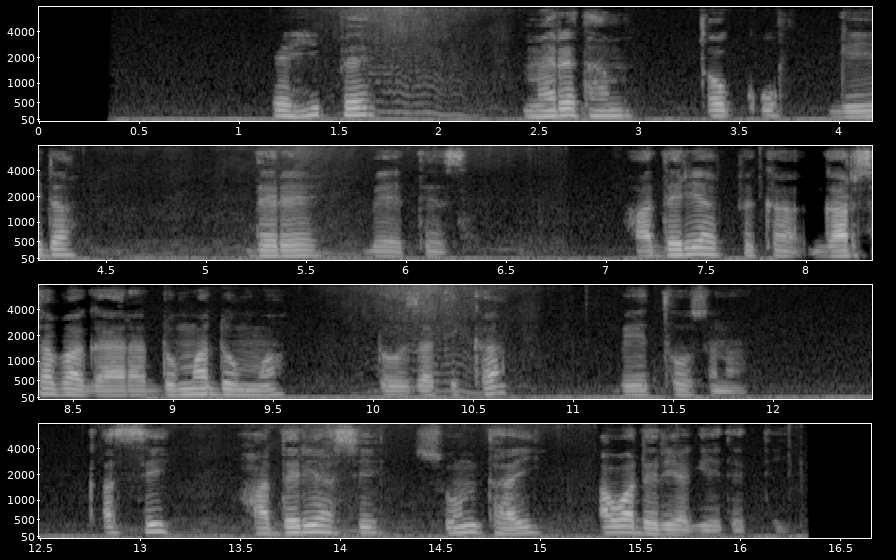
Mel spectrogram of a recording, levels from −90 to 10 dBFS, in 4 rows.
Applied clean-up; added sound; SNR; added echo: none; Zipper (clothing); 16 dB; none.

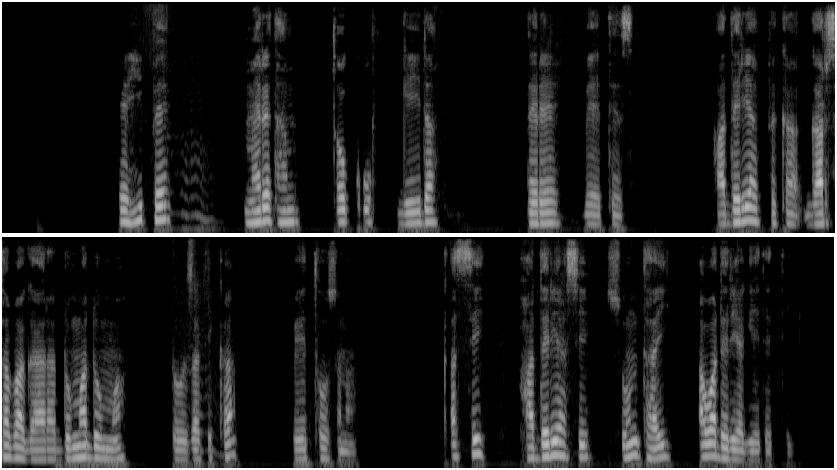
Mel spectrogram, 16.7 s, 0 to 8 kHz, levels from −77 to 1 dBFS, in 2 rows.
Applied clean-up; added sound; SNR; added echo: neural mask model RNNoise.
